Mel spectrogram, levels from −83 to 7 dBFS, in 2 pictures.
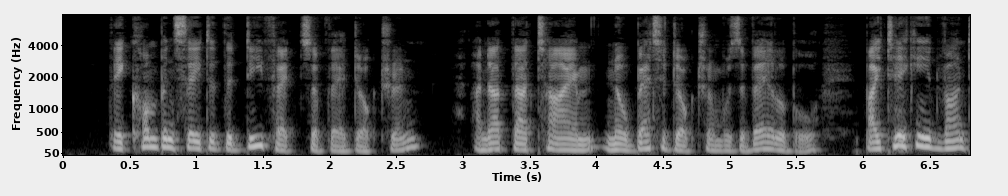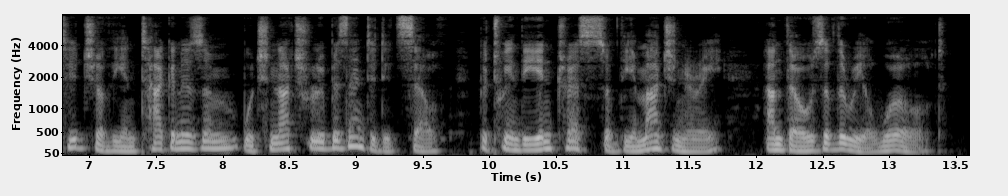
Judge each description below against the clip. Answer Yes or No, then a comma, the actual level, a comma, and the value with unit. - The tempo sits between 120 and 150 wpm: No, average, 170 wpm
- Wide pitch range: Yes, wide, 6.6 semitones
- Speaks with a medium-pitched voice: No, low, 125 Hz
